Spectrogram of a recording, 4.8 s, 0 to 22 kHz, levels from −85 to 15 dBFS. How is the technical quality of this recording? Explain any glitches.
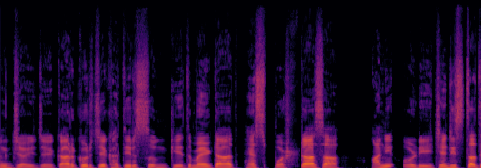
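The signal has no technical faults at any point, so there are no glitches to explain.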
